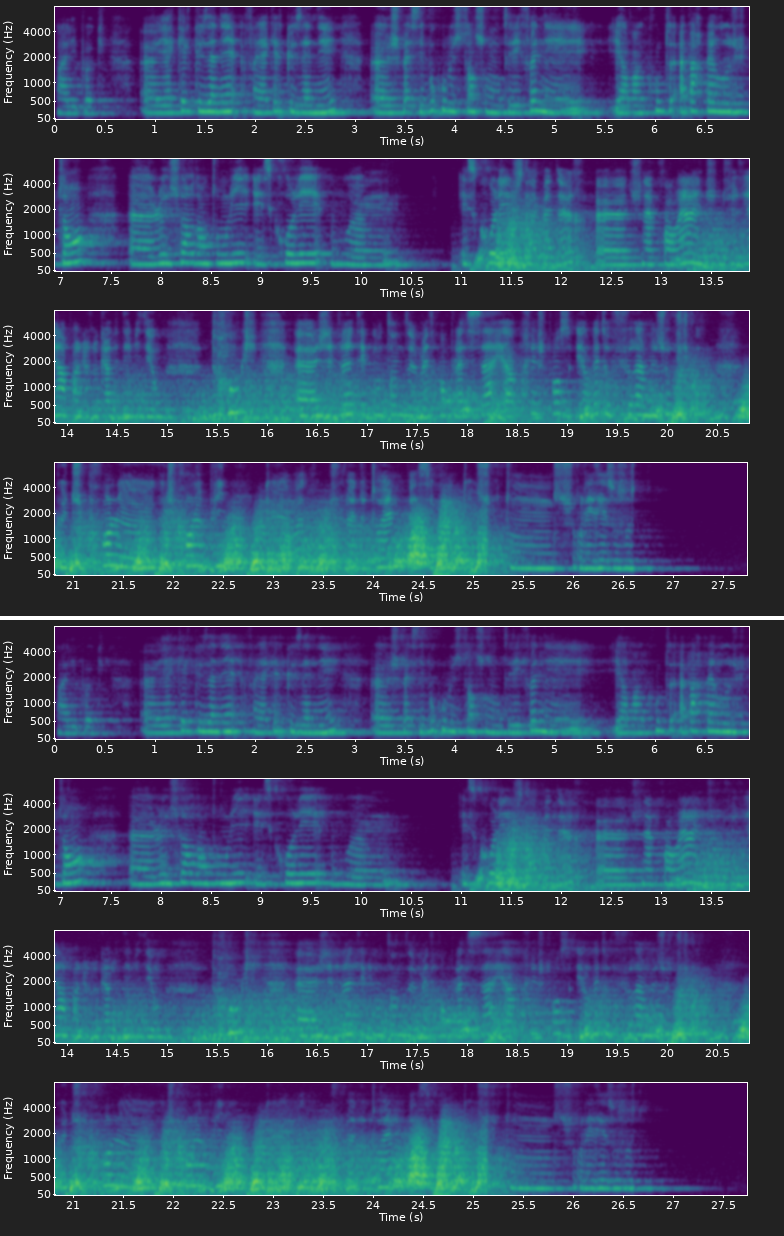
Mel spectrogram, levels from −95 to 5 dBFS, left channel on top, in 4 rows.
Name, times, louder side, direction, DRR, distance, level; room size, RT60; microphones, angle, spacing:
voice 1, 0.0-10.4 11.0-26.6, left 2 dB, 70° left, 5 dB, 2.1 m, -35 dB
sound 1, 11.1-12.5 13.1-25.1, equal, 5° right, 1.3 m, -28 dB
26.5 x 26.0 x 8.3 m, 1.1 s
head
